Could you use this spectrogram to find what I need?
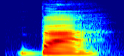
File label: "va", Spanish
